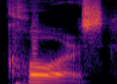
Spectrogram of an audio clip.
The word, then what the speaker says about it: course: corto con una c esta vocal a cuando está al lado de una r se vuelve una o profunda O my course my course of action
